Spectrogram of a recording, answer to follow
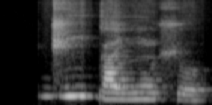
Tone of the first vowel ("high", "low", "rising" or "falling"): high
